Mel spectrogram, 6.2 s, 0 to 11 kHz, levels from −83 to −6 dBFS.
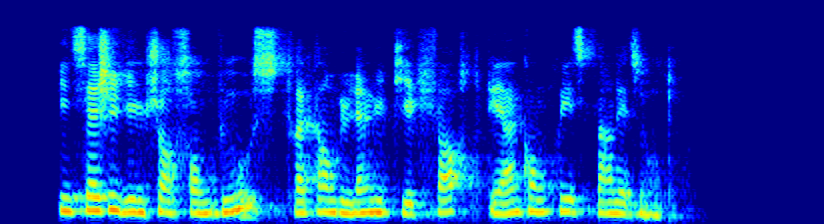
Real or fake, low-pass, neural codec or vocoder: fake; 7.2 kHz; codec, 16 kHz, 1 kbps, FunCodec, trained on Chinese and English, 50 frames a second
